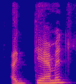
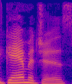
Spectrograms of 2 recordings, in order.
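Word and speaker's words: Gamages: I want to say games, but that sounds awful and I don't think that's how you say it because I'm not British.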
